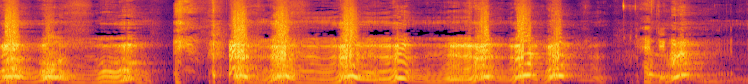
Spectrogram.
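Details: A male pet dog barks a little on his birthday: a run of short, wavering, harmonic barks and yowls, several each second, with a brief pause midway and a person talking to him.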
